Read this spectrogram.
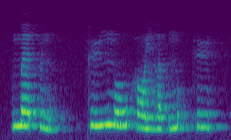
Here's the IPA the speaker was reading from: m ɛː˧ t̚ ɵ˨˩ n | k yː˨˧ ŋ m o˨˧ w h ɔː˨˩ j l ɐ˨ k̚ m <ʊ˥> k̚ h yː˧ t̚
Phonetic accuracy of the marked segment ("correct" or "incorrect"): incorrect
